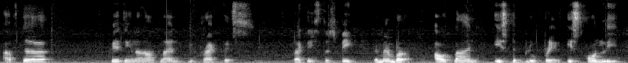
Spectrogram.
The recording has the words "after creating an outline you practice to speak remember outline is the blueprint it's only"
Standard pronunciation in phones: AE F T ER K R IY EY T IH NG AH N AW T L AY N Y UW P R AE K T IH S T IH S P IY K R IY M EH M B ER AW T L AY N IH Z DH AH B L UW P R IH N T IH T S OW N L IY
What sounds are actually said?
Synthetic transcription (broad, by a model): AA F T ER K R IY EY T IH NG AH N AW T L AY N Y UW P R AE K T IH S T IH S P IY K R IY M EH M B ER AW T L AY N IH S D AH B L UW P R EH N IH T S OW N L IY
